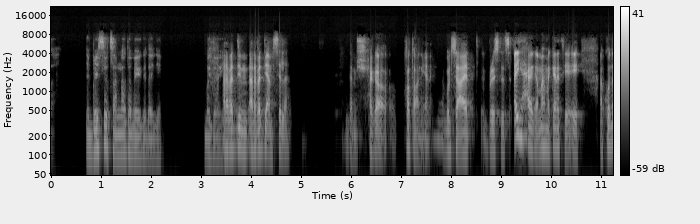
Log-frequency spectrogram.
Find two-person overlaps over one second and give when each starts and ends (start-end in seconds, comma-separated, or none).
none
